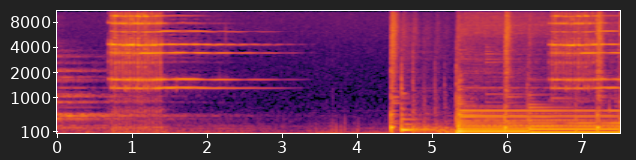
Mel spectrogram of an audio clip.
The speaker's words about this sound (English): It's the sound of a telephone ringing.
